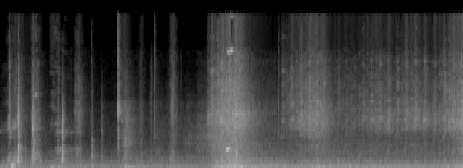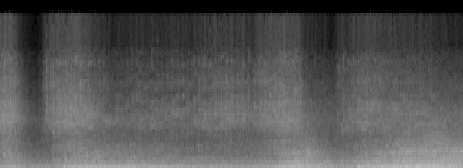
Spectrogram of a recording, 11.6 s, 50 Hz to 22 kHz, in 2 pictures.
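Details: 1971 VW Bus air-cooled flat-four, which another shop said needs an engine: after a few clicks it settles into a steady, even run with no knocks or rattles; the engine sounds healthy.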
